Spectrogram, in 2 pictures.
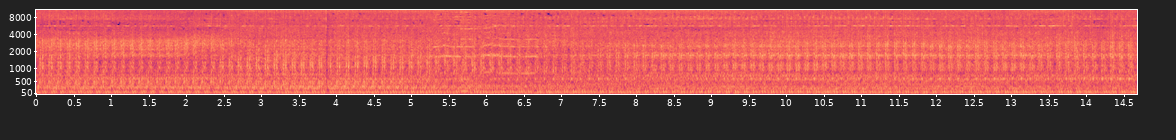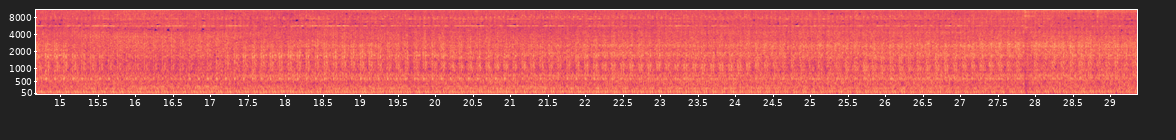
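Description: Diesel engine of a heavy-haulage trailer rig idling steadily, with a fast, even chugging.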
